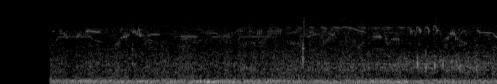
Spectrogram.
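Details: Eurasian skylark at the Wittlicher Senke, Germany: a continuous, high, rambling warble of chirps and trills, partly buried under a loud low rumble of wind.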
